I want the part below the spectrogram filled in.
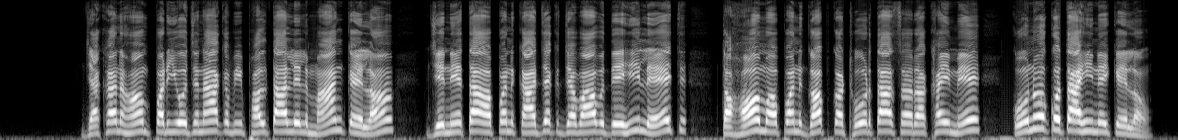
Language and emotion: Maithili, angry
